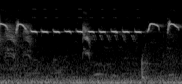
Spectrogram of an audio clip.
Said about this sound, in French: Alors ça, c'est la mésange charbonnière.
